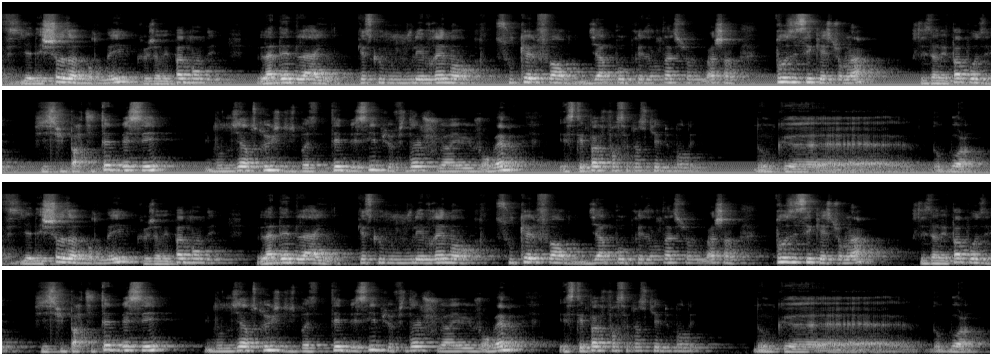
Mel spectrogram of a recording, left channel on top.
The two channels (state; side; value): noise; left; hum, 12 dB below the sound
